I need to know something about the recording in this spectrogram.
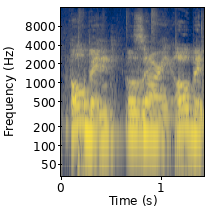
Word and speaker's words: Oban: We are very excited because Jason was kind enough to bring his Oban is the pronunciation, 18-year Oban.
